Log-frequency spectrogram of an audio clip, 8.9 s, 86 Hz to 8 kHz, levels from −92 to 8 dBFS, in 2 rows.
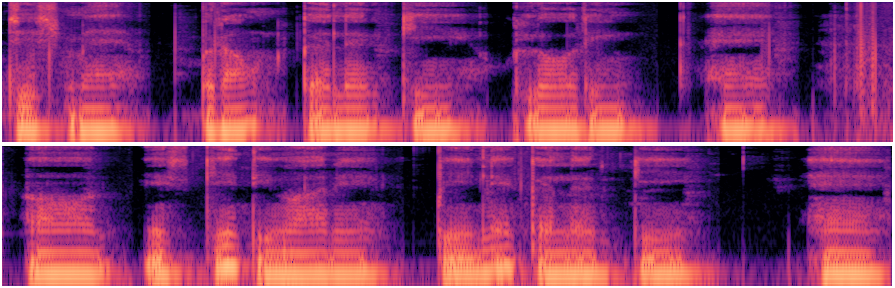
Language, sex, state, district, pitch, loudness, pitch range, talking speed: Hindi, male, Himachal Pradesh, Shimla, 130 Hz, -19 LUFS, 125-130 Hz, 90 wpm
